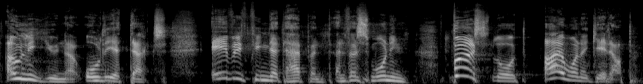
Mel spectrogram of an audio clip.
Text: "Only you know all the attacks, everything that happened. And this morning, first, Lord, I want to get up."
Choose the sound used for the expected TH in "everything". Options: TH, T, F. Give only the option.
TH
